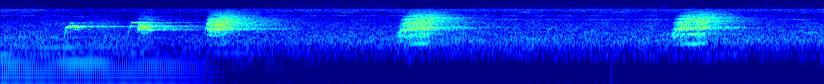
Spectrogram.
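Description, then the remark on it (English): A golden pheasant, a game bird native to China, gives a short run of harsh, rasping calls, a few quick notes followed by three louder, evenly spaced squawks, against a faint background hiss. “Myths about fiery birds may have been inspired partly by the golden pheasant, a bird native to China.”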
